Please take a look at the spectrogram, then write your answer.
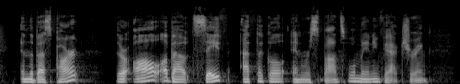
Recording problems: none

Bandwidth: 15.5 kHz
